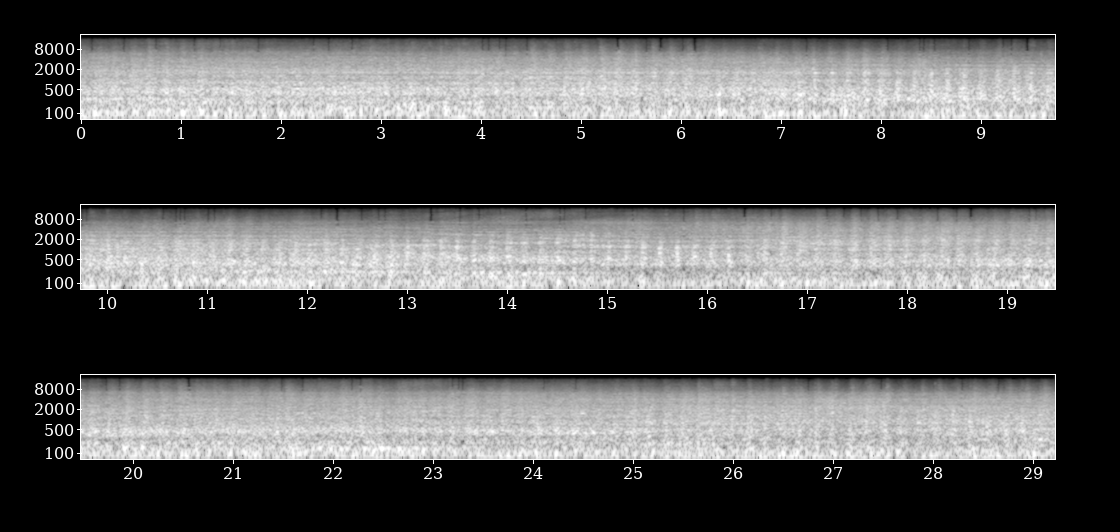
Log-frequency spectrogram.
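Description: Cars of a mixed freight train rolling past at speed: a loud, steady noise of steel wheels running on the rails.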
